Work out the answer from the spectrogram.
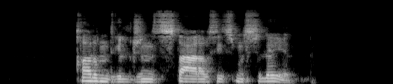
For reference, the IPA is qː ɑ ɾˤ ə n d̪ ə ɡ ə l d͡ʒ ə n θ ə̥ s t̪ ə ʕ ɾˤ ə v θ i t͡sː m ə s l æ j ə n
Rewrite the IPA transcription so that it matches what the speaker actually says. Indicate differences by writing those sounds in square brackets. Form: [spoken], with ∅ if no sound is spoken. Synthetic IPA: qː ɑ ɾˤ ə n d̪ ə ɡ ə l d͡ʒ ə n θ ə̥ s t̪ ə ʕ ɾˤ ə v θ i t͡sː m ə s l æ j ə n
